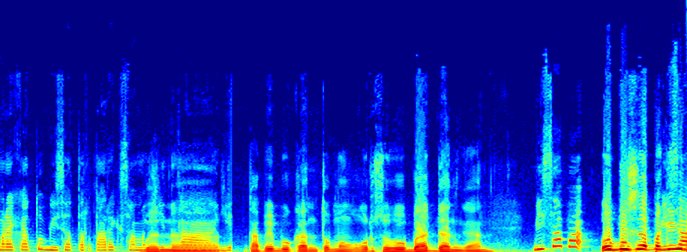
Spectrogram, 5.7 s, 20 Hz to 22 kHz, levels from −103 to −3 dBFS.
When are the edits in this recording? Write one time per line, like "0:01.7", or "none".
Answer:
0:01.9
